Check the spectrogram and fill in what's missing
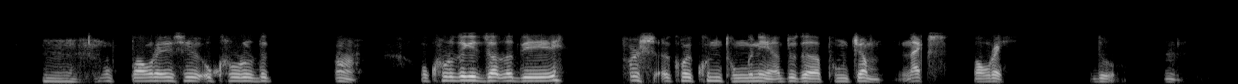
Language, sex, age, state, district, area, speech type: Manipuri, male, 30-45, Manipur, Ukhrul, urban, conversation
